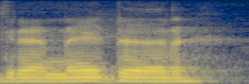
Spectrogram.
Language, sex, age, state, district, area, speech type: Goan Konkani, male, 60+, Goa, Salcete, rural, spontaneous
